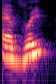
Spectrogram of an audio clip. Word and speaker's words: every: interessante esse aqui porque 99,9% das vezes que a gente vê a palavra every esse é do meio é mudo ou seja do v a gente vai direto para o r é OK então aqui teremos excepcionalmente Esse é do Meio não só aparece como ganha até um certo destaque quase sempre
